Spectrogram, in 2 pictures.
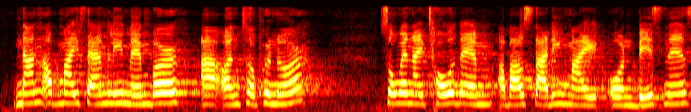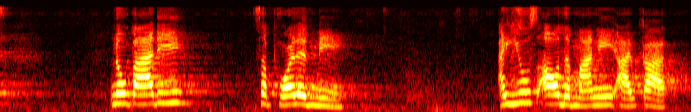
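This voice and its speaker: In a Thai accent, a woman speaks at a high pitch and a fairly slow pace, with long, frequent pauses. Her intonation is fairly even, and the room echo is audible. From Thailand, Bangkok. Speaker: restaurant owner and chef. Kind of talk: public talk. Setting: stage with audience.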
